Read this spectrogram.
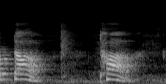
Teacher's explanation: आपकी जो जीभ है वो कहाँ पर आके लग रही है? मुंह के ऊपर के आगे वाले भाग पर लग रही है। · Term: मूर्धन्य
